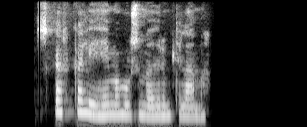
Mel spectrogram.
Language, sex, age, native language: Icelandic, female, 40-49, Icelandic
